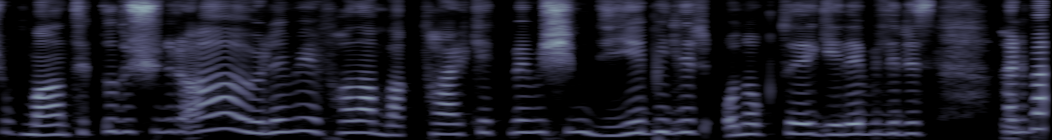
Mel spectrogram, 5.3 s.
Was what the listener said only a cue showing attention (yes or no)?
yes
